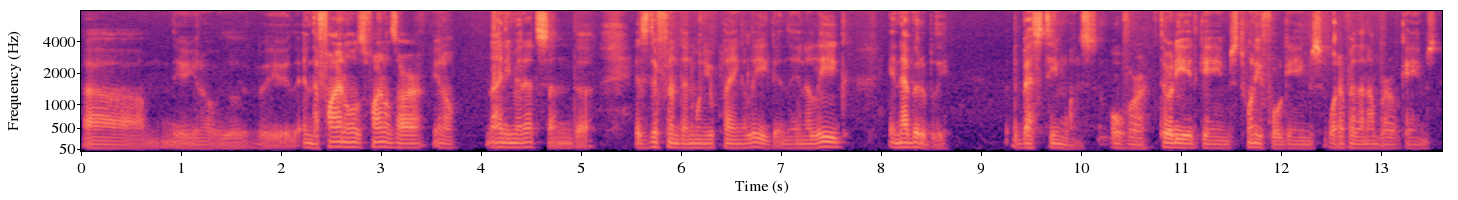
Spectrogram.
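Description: A man in his forties speaks in a deep, mellow register with a gravelly, husky grain. He answers questions in a seated interview, stumbling over and repeating words and filling pauses with "uh". He sounds close to the mic in an indoor room. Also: fairly even intonation. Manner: halting, repeats words, many fillers. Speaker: football club chairman. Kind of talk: sit-down interview. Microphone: close mic, seated on camera.

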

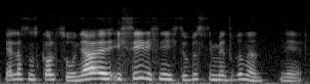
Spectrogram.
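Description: Playing a game with friends, a young woman chats fast in a fairly high, slightly mellow voice. As a Let's Play gamer, she teases the others, laughs a lot, and swears mildly.

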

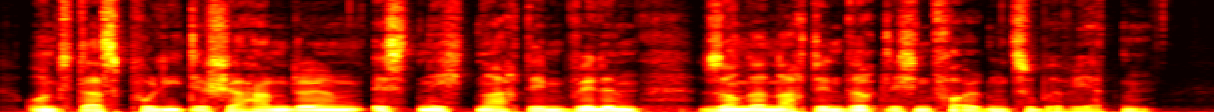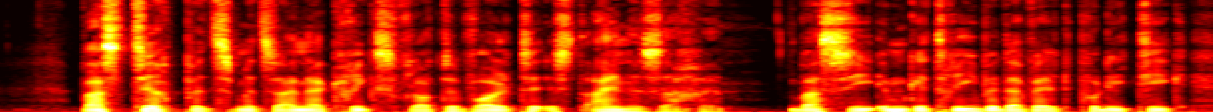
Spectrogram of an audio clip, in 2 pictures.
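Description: Reading from a script, a low-pitched male narrator takes listeners through a history documentary in audiobook style, pacing himself carefully and choosing his phrasing with literary deliberateness.

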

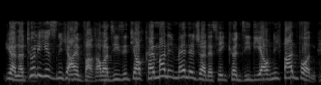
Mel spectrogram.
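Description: A man's voice: high voice, expressive, fast, no echo, highs cut off. A man making a prank call to a scam call center, impatient and lecturing, talking over the other side. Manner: impatient, lecturing, interrupts often. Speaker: scam-baiting caller.

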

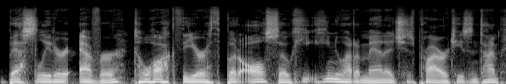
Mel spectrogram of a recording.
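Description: A man hosting a podcast interview, asking long thoughtful questions in a measured way with a few fillers. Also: lowish voice, darkish tone, no echo, studio quality. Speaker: podcast host.

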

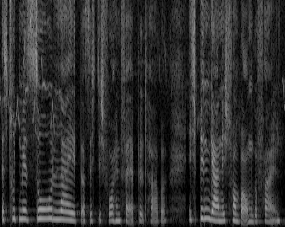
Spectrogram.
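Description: A woman puppeteer voicing a kind, slightly timid young girl in a children's puppet show, who speaks gently and earnestly to the children. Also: high voice, normal speed, creaky. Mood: apologetic.

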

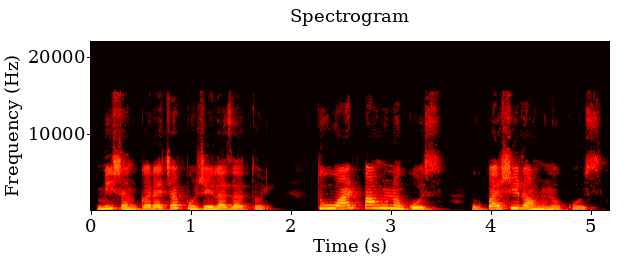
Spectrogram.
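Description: A woman's voice: sits high, expressive, a little slow, darkish tone. A woman doing a devout young husband. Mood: questioning.

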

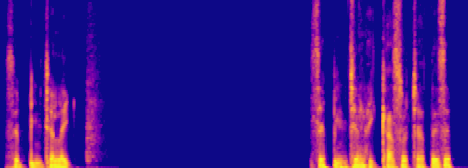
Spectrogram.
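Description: A man with a Mexican Spanish accent, chatting casually on a morning live stream, slangy and hyped, his voice a little rough from a cough. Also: mid-range voice, little pitch movement, very slow, no room sound.

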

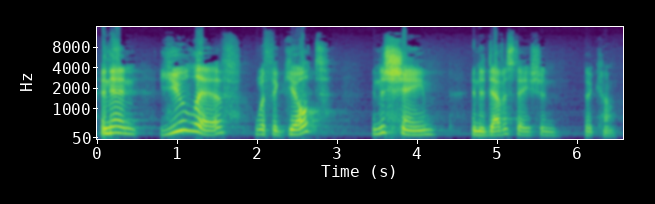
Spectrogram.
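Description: A middle-aged male pastor delivers a sermon in a church, his voice sitting fairly high. He tells stories energetically and acts out the voices of the people in them. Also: takes it slowly, dull audio. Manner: animated storytelling, acting out quoted voices. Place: church sanctuary.

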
